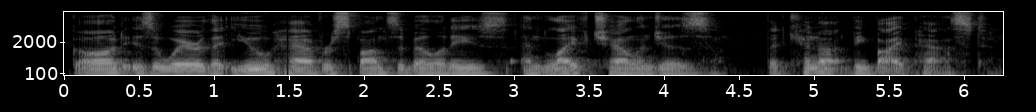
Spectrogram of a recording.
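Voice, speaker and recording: Man, very low voice, unhurried, calm meditation guide. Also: vocal fry. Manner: calm, slow, measured, soothing.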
